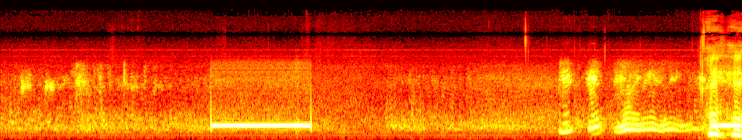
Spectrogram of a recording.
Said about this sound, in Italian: Squilla e non risponde.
